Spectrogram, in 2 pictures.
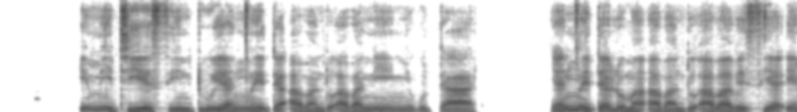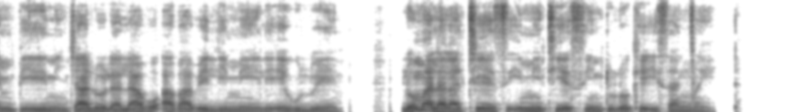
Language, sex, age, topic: North Ndebele, male, 18-24, health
